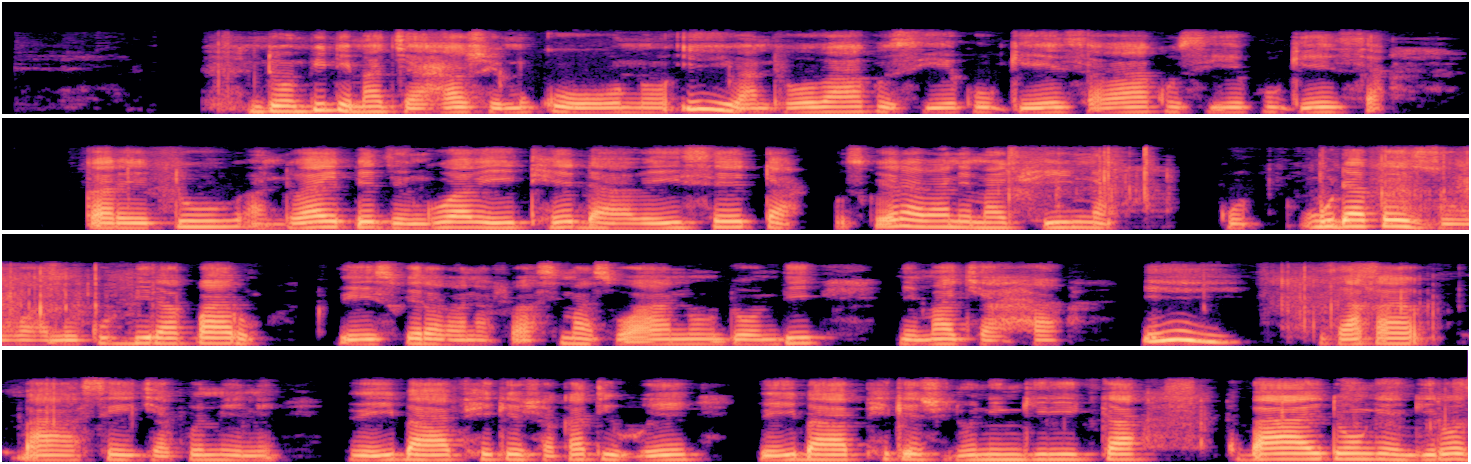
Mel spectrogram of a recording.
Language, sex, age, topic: Ndau, female, 36-49, health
